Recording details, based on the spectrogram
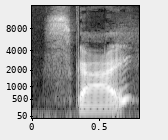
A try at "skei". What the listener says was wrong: It's not pronounced that way. Ski, she, something like that. So it kind of has the sh sound to it.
